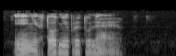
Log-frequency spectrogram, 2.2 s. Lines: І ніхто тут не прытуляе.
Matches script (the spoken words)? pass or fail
fail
